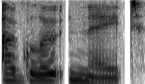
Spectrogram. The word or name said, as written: agglutinate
